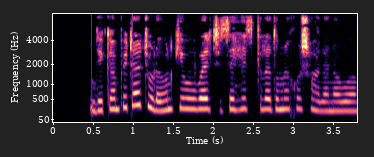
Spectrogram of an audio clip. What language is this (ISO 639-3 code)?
pus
